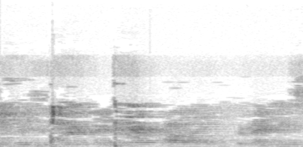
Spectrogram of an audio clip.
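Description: A person coughing twice in quick succession in the first second, amid ongoing speech.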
